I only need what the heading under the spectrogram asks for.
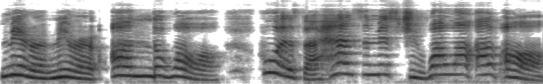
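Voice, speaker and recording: The speaker puts on a character voice. The pace is fairly slow. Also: woman, extremely high pitch for a woman. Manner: vain, boastful.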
